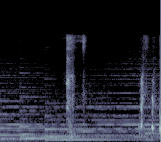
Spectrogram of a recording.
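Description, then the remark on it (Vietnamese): A person imitates a cat, with a few short, squeaky vocal mews bunched near the end after a low, steady background hum and a brief rustle. “đúng là gì nữa là tiếng mèo kêu”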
